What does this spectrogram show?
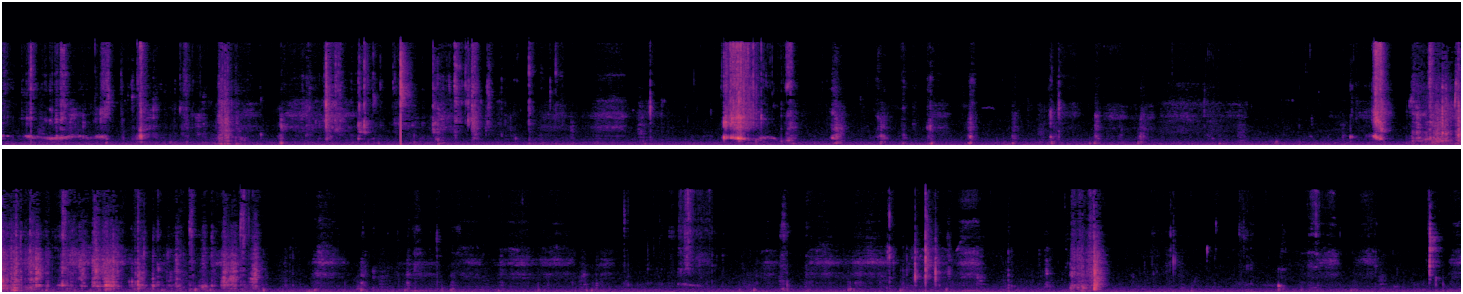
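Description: Close-up mouth sounds of someone chewing McDonald's french fries: soft crunching and wet chewing with scattered sharp bites. Paper fry carton rustling as a hand reaches into it about halfway through.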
